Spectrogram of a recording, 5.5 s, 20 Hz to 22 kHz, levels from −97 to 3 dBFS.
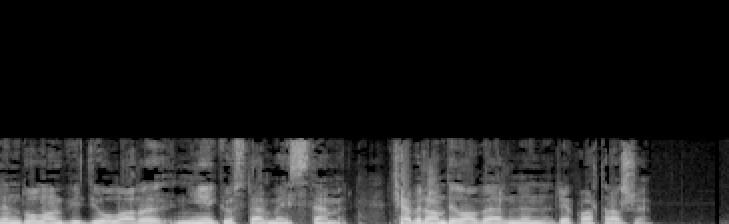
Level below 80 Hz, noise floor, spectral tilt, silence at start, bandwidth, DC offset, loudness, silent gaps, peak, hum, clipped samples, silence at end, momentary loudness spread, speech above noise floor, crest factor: -44 dBFS; -67 dBFS; -6.5 dB/octave; 0 s; 8.8 kHz; under 0.1%; -19 LUFS; none; -4 dBFS; none; under 0.1%; 0.6 s; 8 LU; 49 dB; 14 dB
